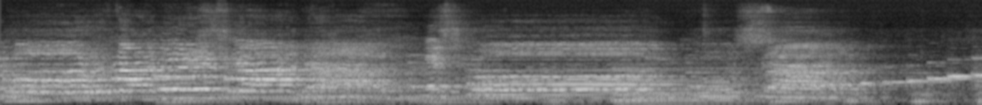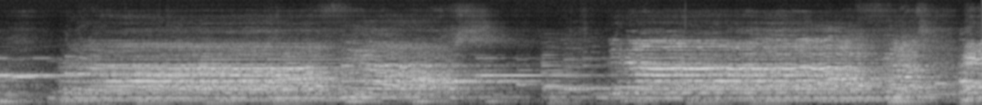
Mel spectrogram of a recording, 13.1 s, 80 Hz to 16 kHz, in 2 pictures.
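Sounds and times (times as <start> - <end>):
choir singing long notes: 0.0 - 5.9, 6.9 - 13.0.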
